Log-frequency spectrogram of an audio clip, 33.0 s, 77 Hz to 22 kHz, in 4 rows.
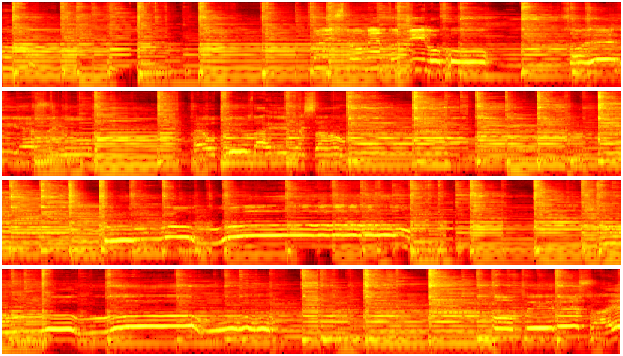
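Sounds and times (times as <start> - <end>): strummed acoustic guitar: 0.0 - 33.0.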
